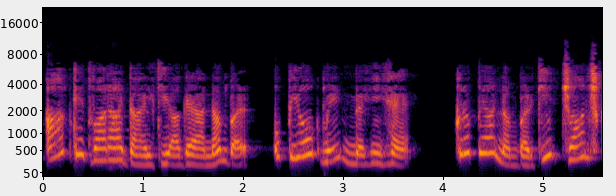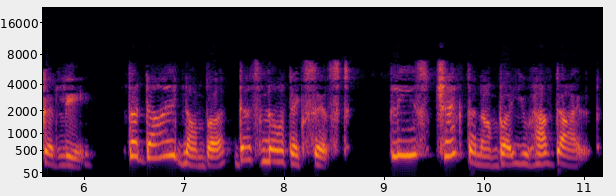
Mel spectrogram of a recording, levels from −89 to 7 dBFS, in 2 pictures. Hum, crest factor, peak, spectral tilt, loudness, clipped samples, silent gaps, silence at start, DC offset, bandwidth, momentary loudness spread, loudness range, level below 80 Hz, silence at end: none; 22 dB; 0 dBFS; -2 dB/octave; -22 LUFS; under 0.1%; 3.85-4.10 s, 6.22-6.32 s; 0 s; under 0.1%; 8.8 kHz; 7 LU; 2 LU; under -90 dBFS; 0.15 s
